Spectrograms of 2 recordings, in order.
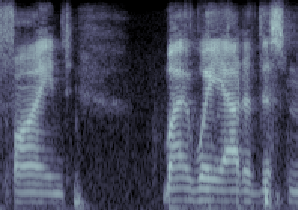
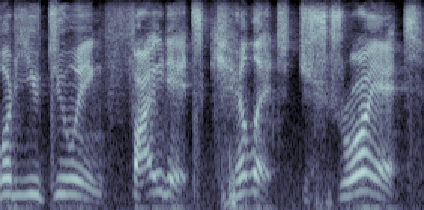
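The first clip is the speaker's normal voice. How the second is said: shrill, very high shouting; 9 semitones higher than usual. Playing a character in a game, shouting at enthralled allies to fight: shouting at the allies. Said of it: "I'm gonna shout out then".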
